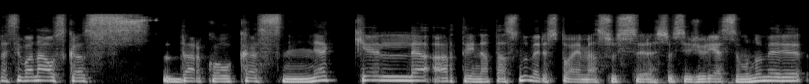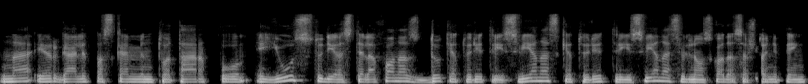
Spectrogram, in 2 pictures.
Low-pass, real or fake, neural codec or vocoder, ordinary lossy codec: 10.8 kHz; real; none; AAC, 48 kbps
